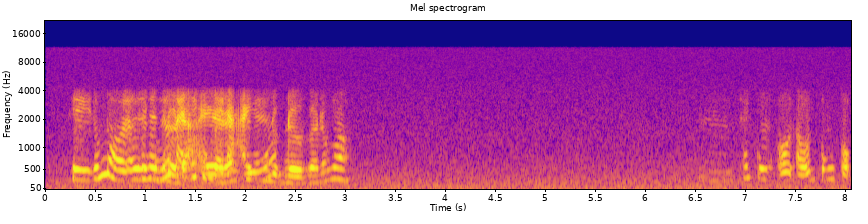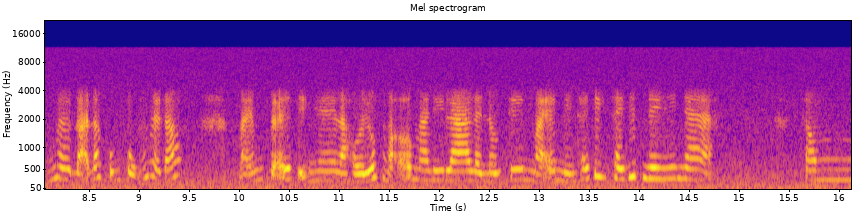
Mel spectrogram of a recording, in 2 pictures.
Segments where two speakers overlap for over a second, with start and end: 0.9-2.2

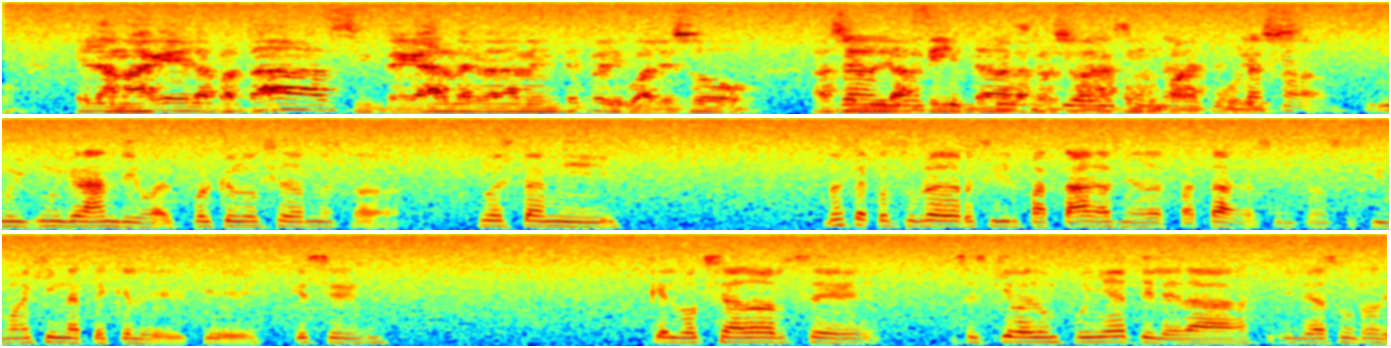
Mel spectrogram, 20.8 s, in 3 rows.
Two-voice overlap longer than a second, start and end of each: 4.2-6.5

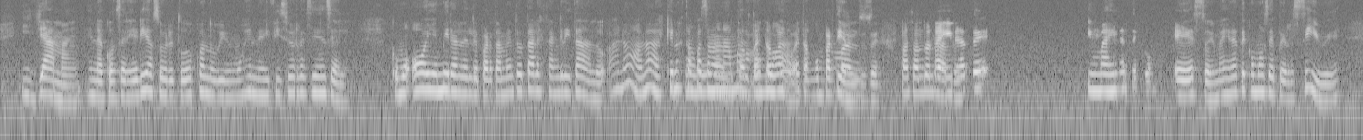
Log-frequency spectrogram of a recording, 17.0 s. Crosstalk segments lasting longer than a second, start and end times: 8.4-10.8

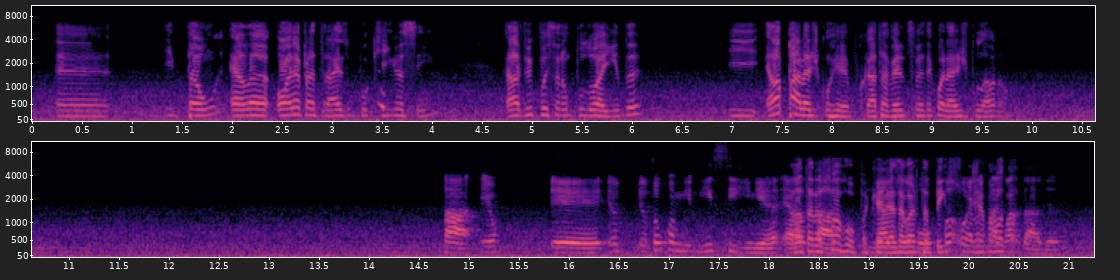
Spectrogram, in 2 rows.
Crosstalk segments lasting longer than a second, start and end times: 18.2-20.5

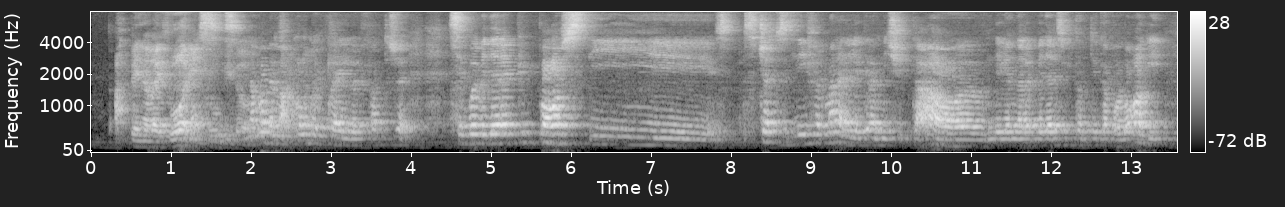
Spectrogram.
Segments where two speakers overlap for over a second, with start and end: 1.2-3.1

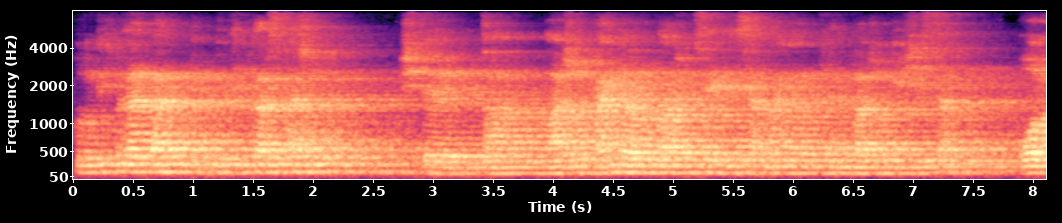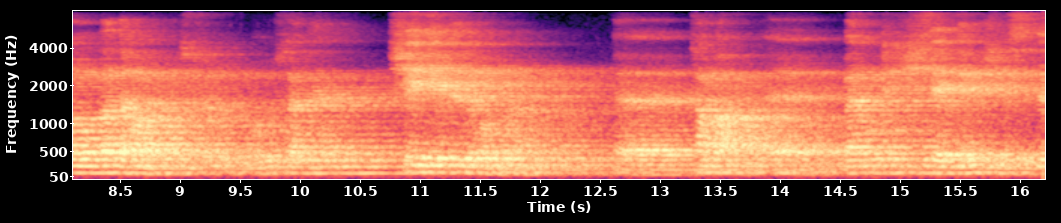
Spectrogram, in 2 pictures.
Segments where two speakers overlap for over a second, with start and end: none

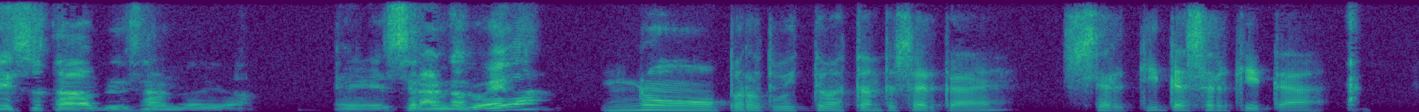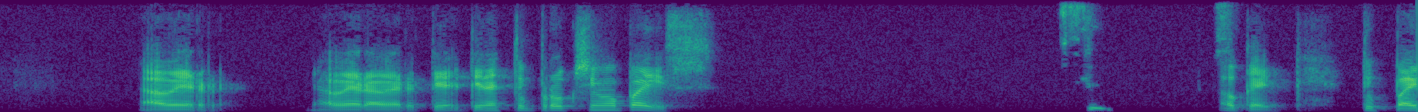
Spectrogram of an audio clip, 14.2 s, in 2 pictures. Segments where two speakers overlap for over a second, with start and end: none

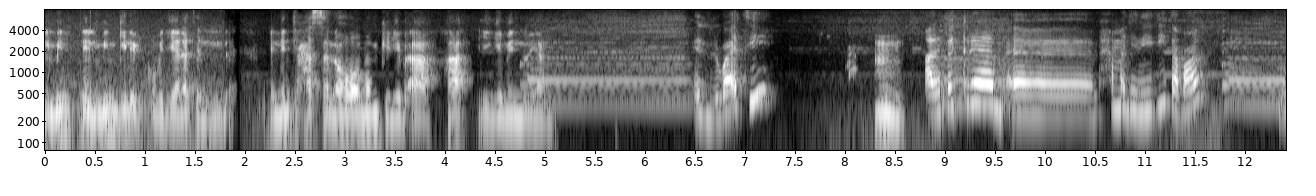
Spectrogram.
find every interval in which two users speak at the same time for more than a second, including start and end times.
none

